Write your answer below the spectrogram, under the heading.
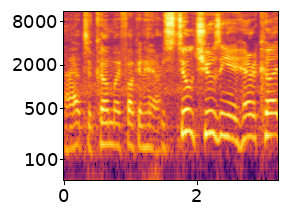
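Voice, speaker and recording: The speaker has a non-native accent and talks at a fairly slow pace. Noticeable background noise runs underneath. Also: man. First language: not English. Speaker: gaming video creator. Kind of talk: casual monologue vlog. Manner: halting, repeats words. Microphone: cheap microphone, poor noise suppression.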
